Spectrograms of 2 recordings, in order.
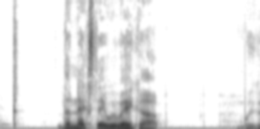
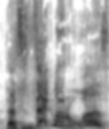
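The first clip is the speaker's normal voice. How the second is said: emphatic squeak; 10 dB louder than usual. Real, not acted. Agreeing emphatically, squeaky high.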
